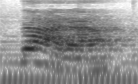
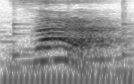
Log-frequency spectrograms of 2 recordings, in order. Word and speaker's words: Zara: In Spain, the letter Z, is pronounced as "Z". That's why we say Zara instead of Sara.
